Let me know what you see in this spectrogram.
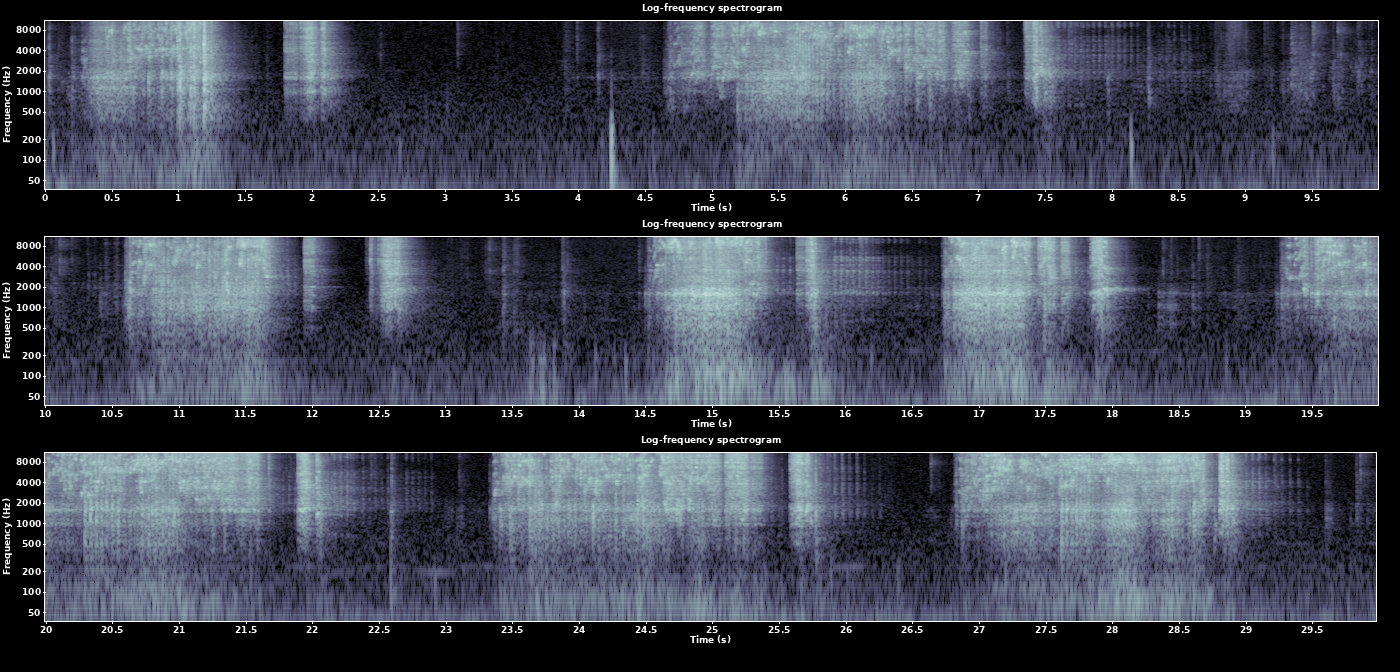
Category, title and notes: Sound effects > Objects / House appliances
SFX Indoor HangingBlinds
background, blinds, field-recording, foley, indoor, movement, quiet, soundscape, subtle, texture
